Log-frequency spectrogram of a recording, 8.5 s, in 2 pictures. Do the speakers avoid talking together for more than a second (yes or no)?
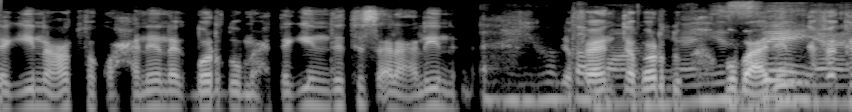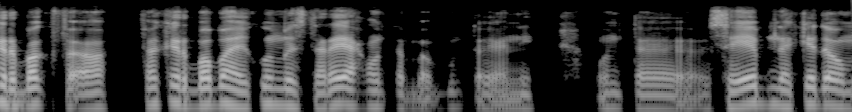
no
